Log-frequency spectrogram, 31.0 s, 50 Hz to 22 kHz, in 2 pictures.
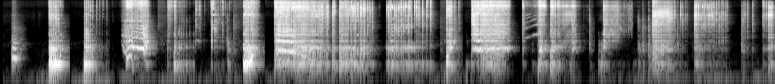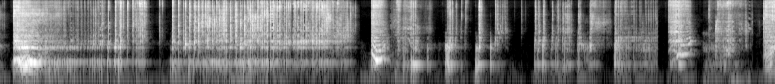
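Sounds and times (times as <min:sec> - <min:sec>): fart sound effects: 0:00.2 - 0:01.4.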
